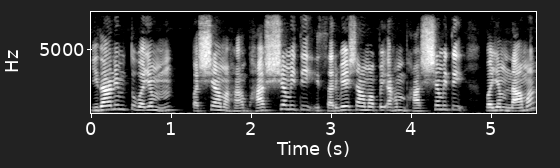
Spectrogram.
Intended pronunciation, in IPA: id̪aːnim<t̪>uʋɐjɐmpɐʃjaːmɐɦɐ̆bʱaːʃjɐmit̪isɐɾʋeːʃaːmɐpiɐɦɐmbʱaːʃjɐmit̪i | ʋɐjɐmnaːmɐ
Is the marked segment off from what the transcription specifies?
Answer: no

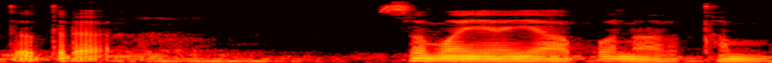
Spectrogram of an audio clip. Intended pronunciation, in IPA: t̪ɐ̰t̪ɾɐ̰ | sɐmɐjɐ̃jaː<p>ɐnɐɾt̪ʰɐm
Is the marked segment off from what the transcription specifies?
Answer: no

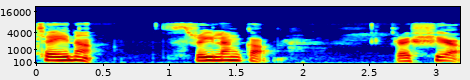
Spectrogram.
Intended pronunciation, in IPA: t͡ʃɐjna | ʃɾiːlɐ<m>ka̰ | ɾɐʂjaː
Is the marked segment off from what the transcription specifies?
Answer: yes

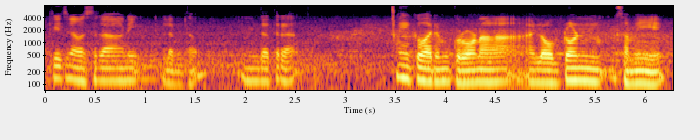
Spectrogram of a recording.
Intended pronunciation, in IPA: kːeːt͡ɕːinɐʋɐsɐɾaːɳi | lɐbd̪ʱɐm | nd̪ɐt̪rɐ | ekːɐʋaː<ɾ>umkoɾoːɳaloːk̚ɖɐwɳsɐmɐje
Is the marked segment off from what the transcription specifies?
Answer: no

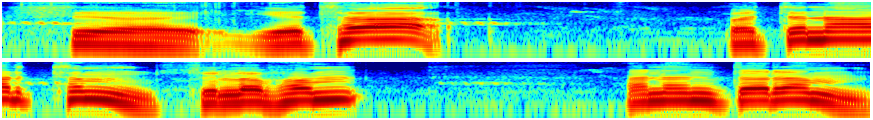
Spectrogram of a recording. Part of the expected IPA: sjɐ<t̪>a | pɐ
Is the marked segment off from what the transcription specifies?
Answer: yes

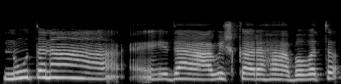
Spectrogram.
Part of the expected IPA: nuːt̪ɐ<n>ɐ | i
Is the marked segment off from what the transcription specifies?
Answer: no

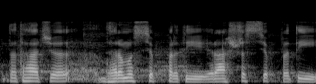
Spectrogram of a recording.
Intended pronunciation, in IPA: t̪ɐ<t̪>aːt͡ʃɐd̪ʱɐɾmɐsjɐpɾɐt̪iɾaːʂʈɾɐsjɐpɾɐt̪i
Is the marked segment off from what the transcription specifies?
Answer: yes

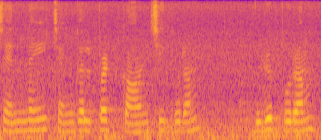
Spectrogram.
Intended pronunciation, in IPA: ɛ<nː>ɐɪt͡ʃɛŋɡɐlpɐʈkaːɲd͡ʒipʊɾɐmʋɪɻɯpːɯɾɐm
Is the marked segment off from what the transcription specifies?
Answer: no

